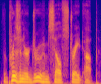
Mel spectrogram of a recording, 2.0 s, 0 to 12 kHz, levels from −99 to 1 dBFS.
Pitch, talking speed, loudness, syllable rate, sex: 105 Hz, 175 wpm, -17 LUFS, 4.9 syllables/s, male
